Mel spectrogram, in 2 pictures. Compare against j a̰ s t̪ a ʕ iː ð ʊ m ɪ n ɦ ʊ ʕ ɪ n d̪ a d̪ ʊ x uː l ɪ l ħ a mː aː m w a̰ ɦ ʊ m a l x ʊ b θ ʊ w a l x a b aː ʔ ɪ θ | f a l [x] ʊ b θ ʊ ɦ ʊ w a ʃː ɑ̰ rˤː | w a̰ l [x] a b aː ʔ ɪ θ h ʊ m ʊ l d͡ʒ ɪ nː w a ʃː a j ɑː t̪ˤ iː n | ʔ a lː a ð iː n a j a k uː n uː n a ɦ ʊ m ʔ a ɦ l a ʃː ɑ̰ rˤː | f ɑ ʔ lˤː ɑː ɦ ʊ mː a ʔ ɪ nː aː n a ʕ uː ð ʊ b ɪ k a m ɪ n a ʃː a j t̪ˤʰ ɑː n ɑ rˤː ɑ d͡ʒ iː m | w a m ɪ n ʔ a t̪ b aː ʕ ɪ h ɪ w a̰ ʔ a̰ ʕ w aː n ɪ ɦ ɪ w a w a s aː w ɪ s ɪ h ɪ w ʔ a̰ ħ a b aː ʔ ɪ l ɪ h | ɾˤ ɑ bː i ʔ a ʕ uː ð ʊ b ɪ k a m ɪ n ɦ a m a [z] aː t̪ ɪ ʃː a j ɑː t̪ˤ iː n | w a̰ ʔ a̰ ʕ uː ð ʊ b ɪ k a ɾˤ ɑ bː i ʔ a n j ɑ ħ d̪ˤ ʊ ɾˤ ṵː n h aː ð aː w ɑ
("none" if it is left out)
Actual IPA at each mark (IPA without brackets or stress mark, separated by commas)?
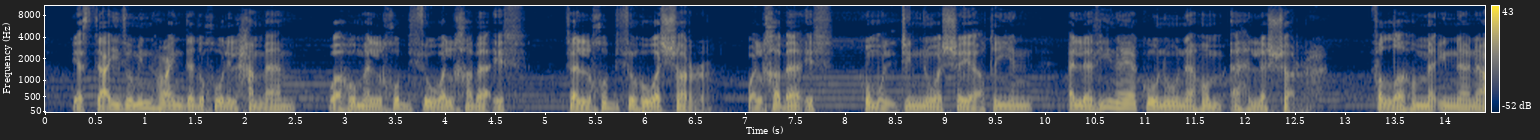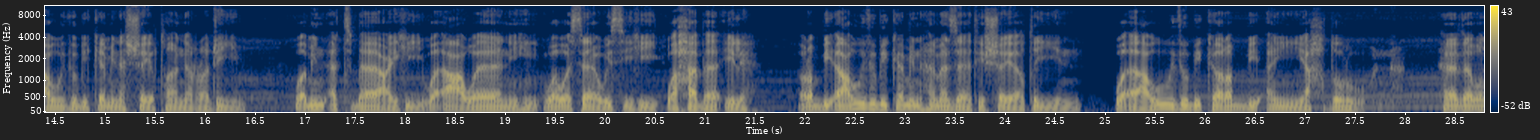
x, x, z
